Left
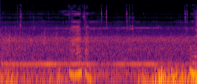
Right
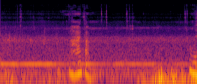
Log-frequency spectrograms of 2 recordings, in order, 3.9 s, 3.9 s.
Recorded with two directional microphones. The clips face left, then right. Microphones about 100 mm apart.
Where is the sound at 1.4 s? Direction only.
90° right.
